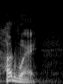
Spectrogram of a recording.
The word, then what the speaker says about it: Hudway: I think you say it's pronounced Hudway. It's Hudway Glass, like a HUD, like a heads-up display, Hudway Glass.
